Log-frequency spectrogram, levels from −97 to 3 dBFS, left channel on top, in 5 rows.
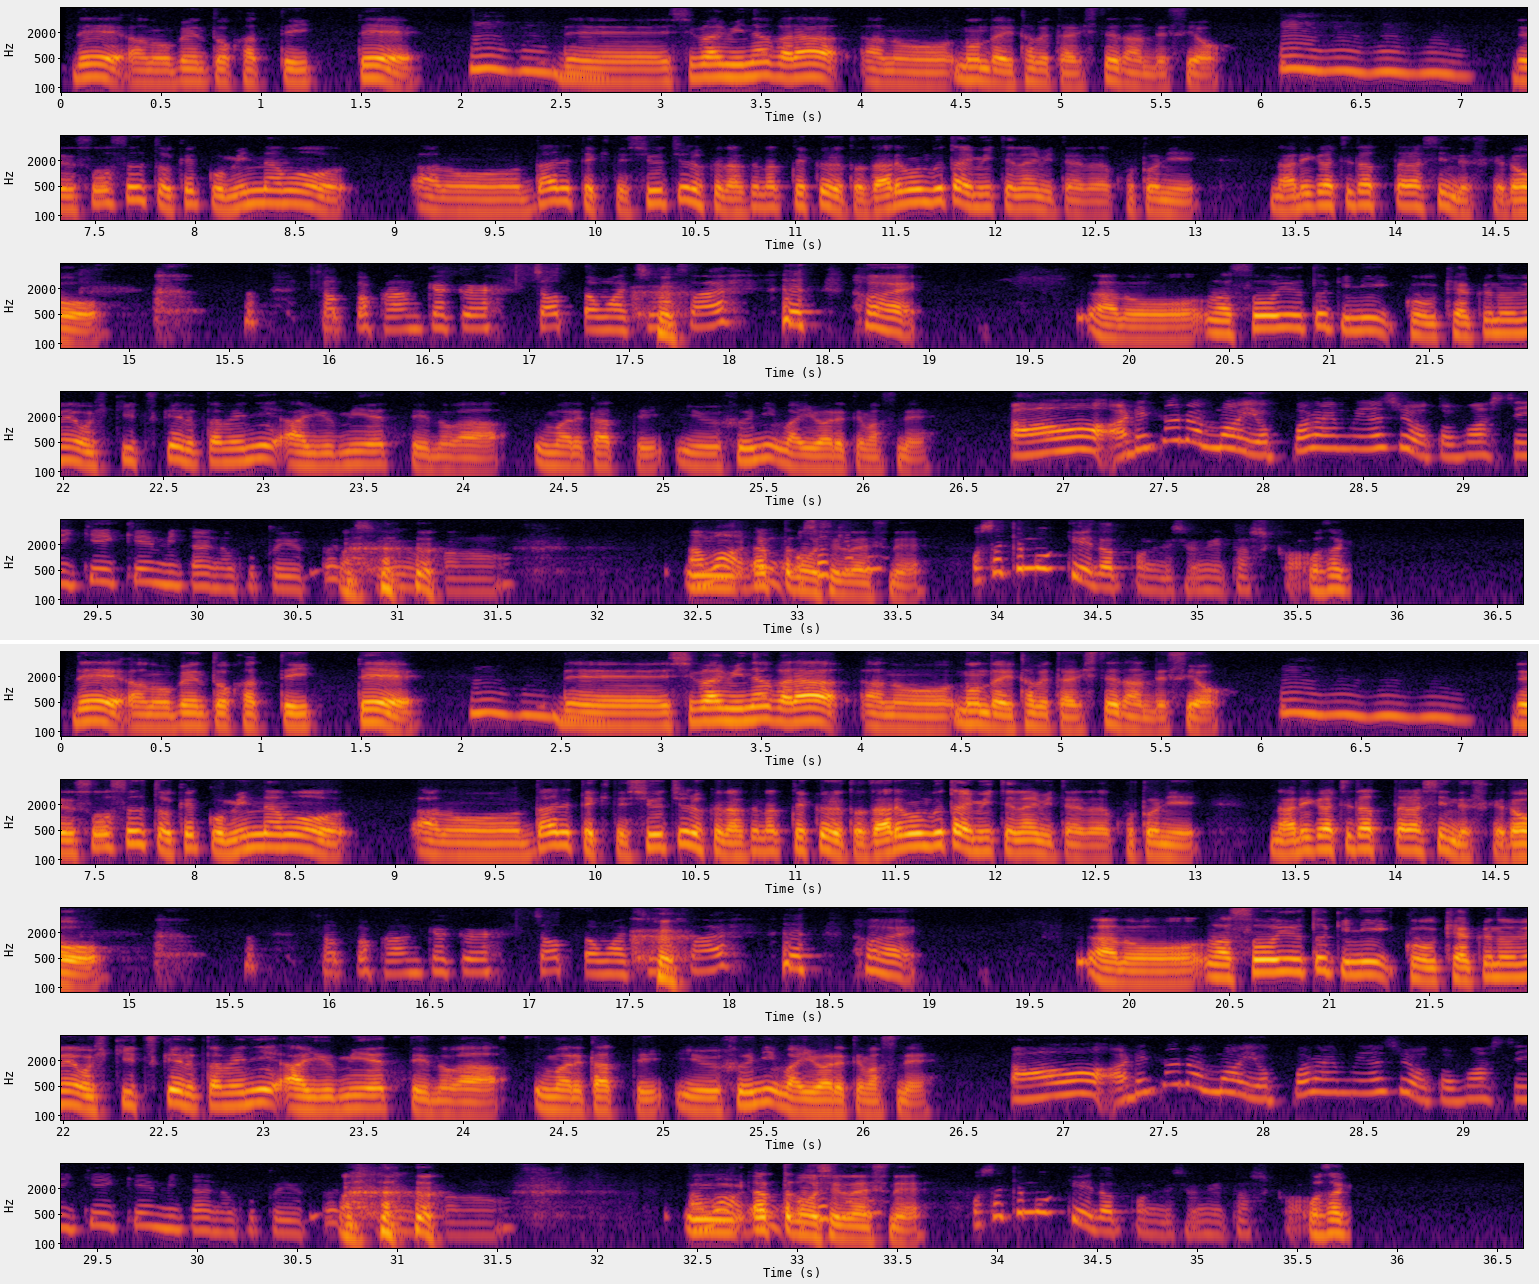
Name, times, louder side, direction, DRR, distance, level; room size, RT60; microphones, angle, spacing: voice 1, 0.0-1.8 2.5-5.8 7.3-8.8 9.1-13.0 13.4-14.9 17.5-17.8 19.7-26.3 30.7-31.2 32.4-33.6 35.5-35.8, right 4 dB, 90° right, 0.8 m, -23 dB
voice 2, 2.0-2.7 6.1-7.1 15.1-15.2 16.0-19.0 26.7-31.5 32.5-33.4 33.9-35.8, left 3 dB, 60° left, 1.4 m, -30 dB
head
